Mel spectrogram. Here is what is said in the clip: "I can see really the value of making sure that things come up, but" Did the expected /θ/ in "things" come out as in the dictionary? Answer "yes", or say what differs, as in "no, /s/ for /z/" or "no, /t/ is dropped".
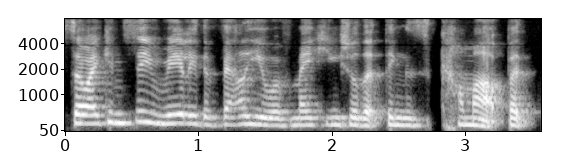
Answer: yes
